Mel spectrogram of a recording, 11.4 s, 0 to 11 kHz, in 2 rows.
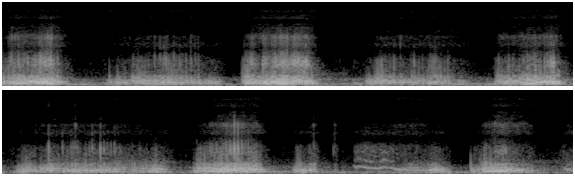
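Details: Sleeping baby snoring: soft, rhythmic snuffly snores on inspiration and expiration, roughly 12 breaths a minute with some variation.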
